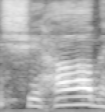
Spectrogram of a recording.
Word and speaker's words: شہاب: اس کا تلفظ یاد رکھیں، شہاب ہے یہ لفظ، شہاب، شین کے نیچے زیر ہے.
